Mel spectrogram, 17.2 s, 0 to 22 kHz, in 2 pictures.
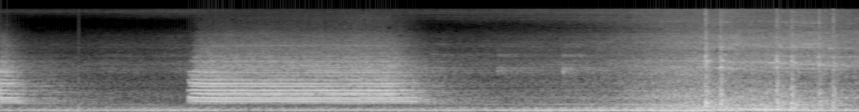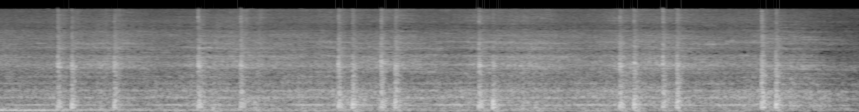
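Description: The Carolinian passenger train P079 passes southbound. A loud horn blast comes first, then a rising rumble as the train nears, followed by repeated rhythmic clickety-clack of wheels over rail joints as the cars roll by.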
